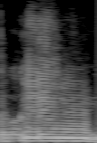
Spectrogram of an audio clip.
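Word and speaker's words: क्लीं: की मात्रा और बिंदी उसका उच्चारण होगा क्लिंग ग ग कीले पीछ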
